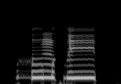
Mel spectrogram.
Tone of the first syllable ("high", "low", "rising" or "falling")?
high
